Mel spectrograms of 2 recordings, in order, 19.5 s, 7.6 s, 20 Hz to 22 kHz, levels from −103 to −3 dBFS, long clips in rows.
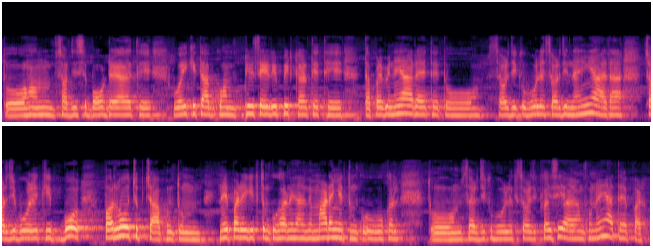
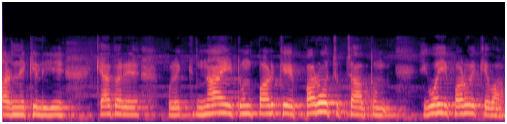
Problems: none marked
